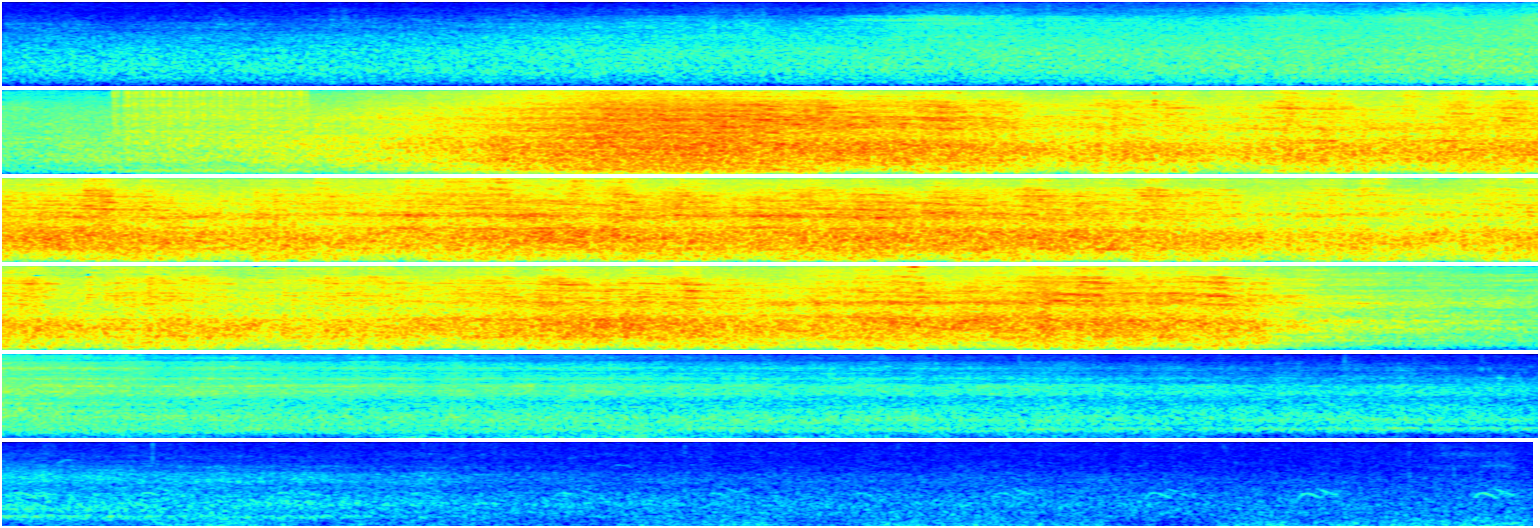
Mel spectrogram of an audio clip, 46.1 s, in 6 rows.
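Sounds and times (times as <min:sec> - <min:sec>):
freight train clattering past: 0:09.2 - 0:39.0
high wheel squeal: 0:22.7 - 0:26.0.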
